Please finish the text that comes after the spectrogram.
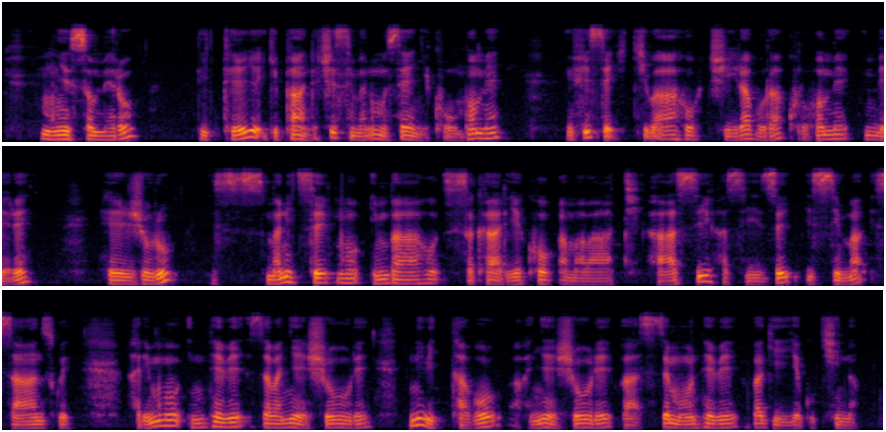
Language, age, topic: Rundi, 25-35, education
